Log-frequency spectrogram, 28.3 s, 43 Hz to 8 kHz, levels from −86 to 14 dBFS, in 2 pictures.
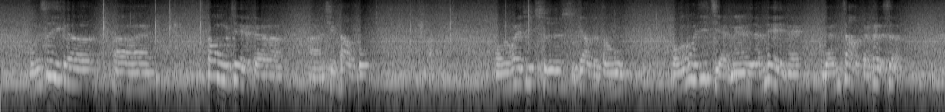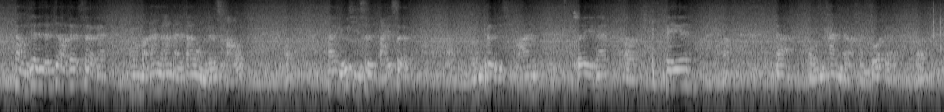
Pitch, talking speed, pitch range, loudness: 155 Hz, 190 characters per minute, 130-200 Hz, -22 LUFS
